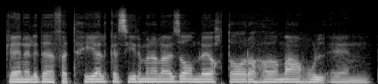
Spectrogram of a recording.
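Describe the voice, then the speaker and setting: A man reading a novel aloud as an audiobook narrator, in a steady, even delivery with occasional restarts. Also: mid-range voice, fast, clean tone.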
